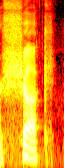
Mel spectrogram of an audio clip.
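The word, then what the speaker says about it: Shough: today that he wouldn't be surprised if Tyler Shuck is his name. Crazy pronunciation, but if Tyler Shuck went actually went ahead of Shador Sanders.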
